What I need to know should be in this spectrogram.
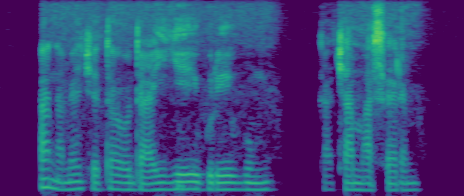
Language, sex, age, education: Igbo, male, 15-29, tertiary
